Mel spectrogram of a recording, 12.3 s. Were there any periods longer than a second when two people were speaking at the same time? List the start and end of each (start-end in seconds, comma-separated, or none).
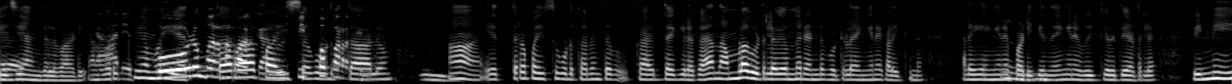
0.9-3.8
